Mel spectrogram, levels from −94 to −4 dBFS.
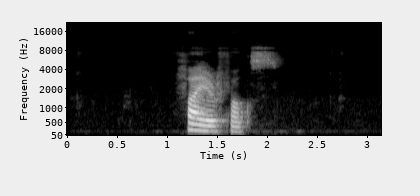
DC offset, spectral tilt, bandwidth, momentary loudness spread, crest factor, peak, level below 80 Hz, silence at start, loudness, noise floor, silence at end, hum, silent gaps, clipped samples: under 0.1%; -5 dB/octave; 9.2 kHz; 22 LU; 22 dB; -6 dBFS; -80 dBFS; 1.2 s; -22 LUFS; -78 dBFS; 1.2 s; none; none; under 0.1%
